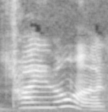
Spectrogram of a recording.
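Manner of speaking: high, bright coaxing, trying to sound upbeat; forced positive. Retold or imitated. Parents coaxing the upset daughter to try the dress, forced cheerful. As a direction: sell it like it's great news. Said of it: "in, like, a really positive voice".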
